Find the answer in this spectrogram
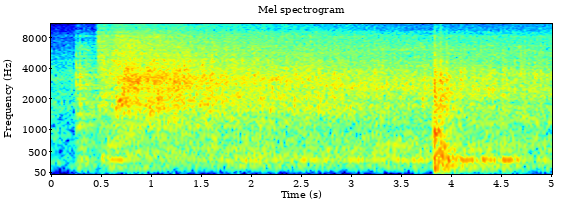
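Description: Marinated chicken pieces tipped into hot oil and fried onions in a pan: a sizzle bursts up suddenly about a third of a second in, then settles into a steady frying hiss. A single sharp knock comes near the end.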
